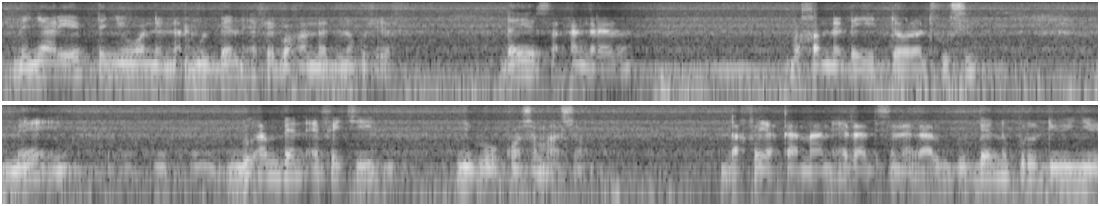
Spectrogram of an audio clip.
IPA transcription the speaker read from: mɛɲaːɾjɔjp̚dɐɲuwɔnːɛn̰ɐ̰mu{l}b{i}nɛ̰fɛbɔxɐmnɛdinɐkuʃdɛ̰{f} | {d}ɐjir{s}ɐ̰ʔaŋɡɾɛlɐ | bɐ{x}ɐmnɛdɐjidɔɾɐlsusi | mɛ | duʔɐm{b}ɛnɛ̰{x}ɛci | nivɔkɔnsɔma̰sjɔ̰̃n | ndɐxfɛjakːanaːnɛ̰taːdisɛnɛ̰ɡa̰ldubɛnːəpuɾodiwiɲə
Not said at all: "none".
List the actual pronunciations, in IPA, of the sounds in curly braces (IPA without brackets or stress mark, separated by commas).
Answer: l, ɛ, f, d, s, x, b, f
